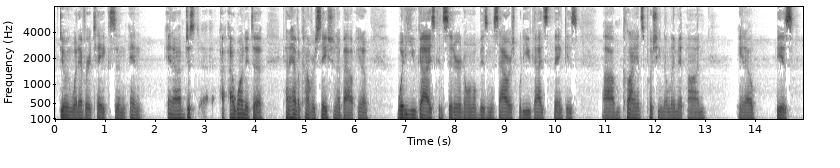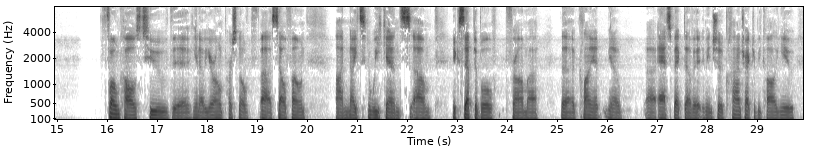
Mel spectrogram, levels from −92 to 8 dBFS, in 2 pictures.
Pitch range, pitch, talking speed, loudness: 90-100 Hz, 95 Hz, 160 wpm, -20 LUFS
